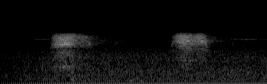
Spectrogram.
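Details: Eurasian eagle-owl at a nest with three ringed chicks, prey brought after midnight on 23 June 2023. Two harsh, breathy hissing bursts, each about a third of a second, separated by just over a second of quiet.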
